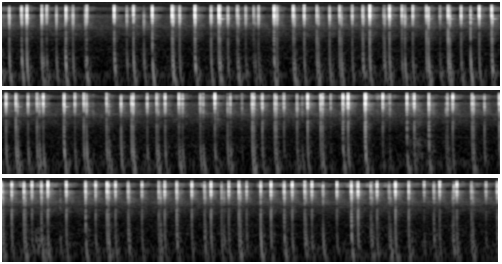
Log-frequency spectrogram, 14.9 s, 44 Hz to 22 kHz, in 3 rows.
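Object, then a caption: Dark glass perfume bottle. The base and flat sides of a black glass Gucci perfume bottle are tapped quickly with long acrylic nails. About 110 short, dry clicks come in a fast, steady stream, each dying away almost at once with a low, hollow knock beneath the bright tick.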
